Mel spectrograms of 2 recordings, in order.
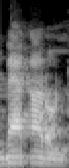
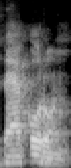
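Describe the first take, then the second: First: ব্যাকরণ with a long "aa" after k, byakaaron; students' mispronunciation. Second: ব্যাকরণ with a rounded "o" after k, byakoron; correct pronunciation. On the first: Teacher quotes students' common error, ব্যাকরণ mispronounced as byakaaron. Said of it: "প্রচুর ছাত্রছাত্রীর মুখে আমরা উচ্চারণে খুঁজে পাই". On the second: Teacher models it for students, ব্যাকরণ correctly pronounced byakoron. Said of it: "উচ্চারণটাও যেন সঠিক হয়". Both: Shown as a demonstration.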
